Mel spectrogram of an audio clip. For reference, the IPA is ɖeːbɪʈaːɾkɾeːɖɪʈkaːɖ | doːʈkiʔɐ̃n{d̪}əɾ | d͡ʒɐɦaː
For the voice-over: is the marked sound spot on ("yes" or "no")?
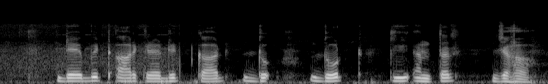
no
